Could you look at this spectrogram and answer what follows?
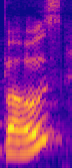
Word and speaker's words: Bose: your last name and you were like like the way they pronounce the headphones, but not connected, I assume.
